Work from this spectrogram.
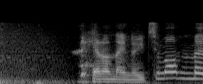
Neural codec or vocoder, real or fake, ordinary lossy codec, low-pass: codec, 16 kHz, 1.1 kbps, Voila-Tokenizer; fake; none; 7.2 kHz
